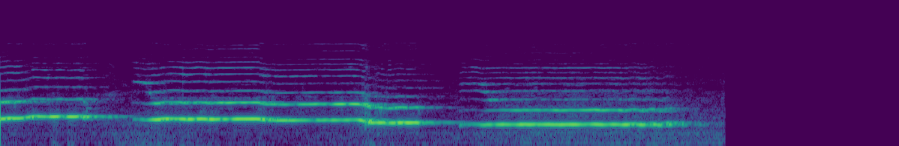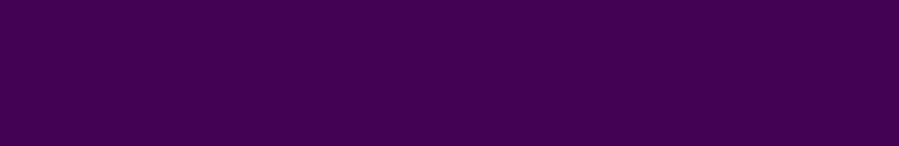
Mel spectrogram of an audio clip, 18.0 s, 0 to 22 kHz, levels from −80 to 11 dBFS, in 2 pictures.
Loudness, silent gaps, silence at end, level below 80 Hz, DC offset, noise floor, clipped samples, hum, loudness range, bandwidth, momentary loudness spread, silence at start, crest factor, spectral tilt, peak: -16 LUFS; none; 11.1 s; -64 dBFS; under 0.1%; -38 dBFS; under 0.1%; none; 9 LU; 4.7 kHz; 16 LU; 0 s; 18 dB; -5 dB/octave; -2 dBFS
